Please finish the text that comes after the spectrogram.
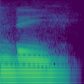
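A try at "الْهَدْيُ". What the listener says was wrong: Hadi. Dalnya tetap dipantulkan, Bu. Hadi. Yang harusnya kan had yu. Nah, tidak yu, tapi setengah ya-nya. Hadi. Nah, tidak hadi, tapi dipantulkan dalnya. Hadi.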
